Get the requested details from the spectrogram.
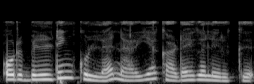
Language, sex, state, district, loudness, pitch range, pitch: Tamil, female, Tamil Nadu, Nilgiris, -18 LUFS, 185-230 Hz, 215 Hz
